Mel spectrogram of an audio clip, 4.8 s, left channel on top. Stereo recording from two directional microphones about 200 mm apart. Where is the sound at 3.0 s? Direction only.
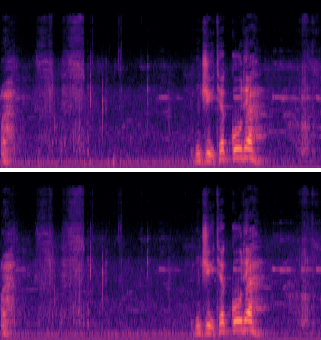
20° left (ahead or behind).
